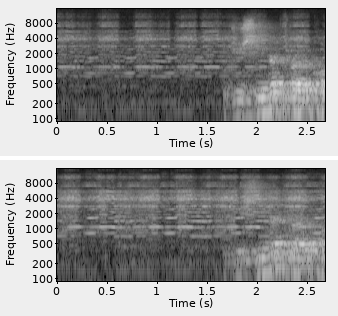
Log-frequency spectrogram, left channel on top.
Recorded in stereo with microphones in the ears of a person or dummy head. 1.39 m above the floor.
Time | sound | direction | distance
1.6 | a man speaking | 85° left | 2.5 m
